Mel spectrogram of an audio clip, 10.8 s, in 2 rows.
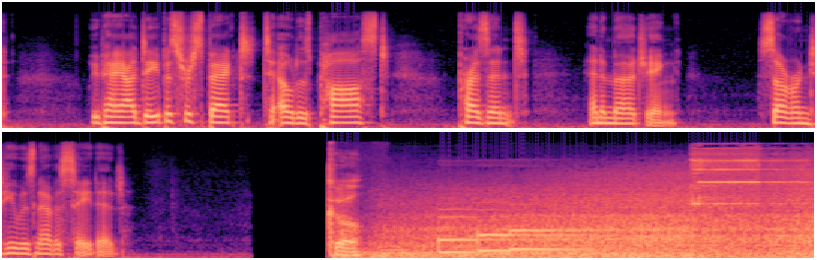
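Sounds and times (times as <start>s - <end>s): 
speech: 0.6s - 6.4s, 7.6s - 8.5s
train motor whine at a platform: 8.0s - 10.8s
high-pitched chime or whistle: 8.3s - 10.8s.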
